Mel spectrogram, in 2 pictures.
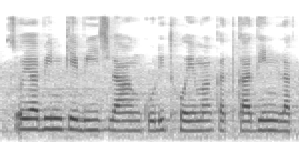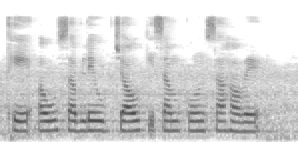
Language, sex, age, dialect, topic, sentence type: Chhattisgarhi, female, 18-24, Central, agriculture, question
